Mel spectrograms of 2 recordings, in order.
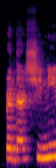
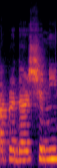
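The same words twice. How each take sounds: First: प्रदर्शनी said "pra-dar-shi-nee"; "shi-nee" ending on प्रदर्शनी; wrong inserted vowel. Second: प्रदर्शनी said "pra-dar-sha-nee"; short "a" after sh in प्रदर्शनी; "sha-nee" ending on प्रदर्शनी; correct vowel. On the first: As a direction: put an "i" after sh in प्रदर्शनी. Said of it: "प्रदर्शनी नहीं होता". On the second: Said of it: "प्रदर्शनी होता है". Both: Shown as a demonstration.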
